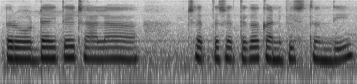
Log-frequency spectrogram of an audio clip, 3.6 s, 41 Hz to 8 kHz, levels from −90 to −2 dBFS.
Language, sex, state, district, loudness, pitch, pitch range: Telugu, female, Andhra Pradesh, Krishna, -15 LUFS, 200 Hz, 195-205 Hz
